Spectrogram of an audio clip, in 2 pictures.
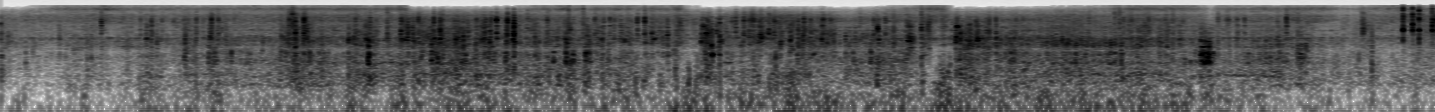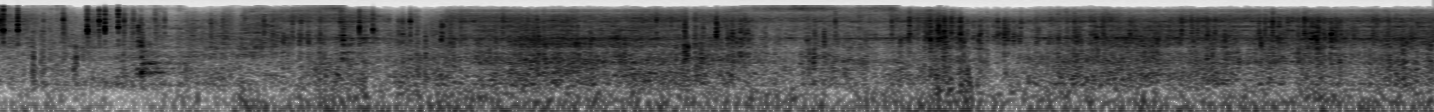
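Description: Radon Deft electric mountain bike rolling down a dirt, leaf-covered forest trail: a steady low rumble of knobby tyres on the ground, with frequent small clicks and rattles from the bike over bumps.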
